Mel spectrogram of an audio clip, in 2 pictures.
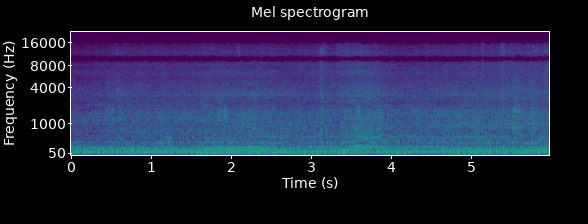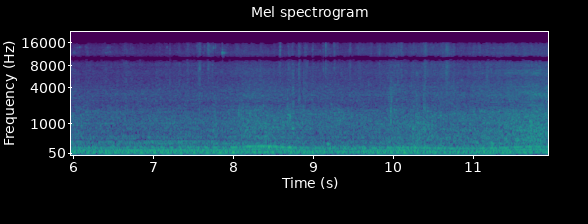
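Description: Jeep Cherokee XJ engine running at low revs as it crawls over a rutted trail, its pitch rising slightly a couple of times.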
